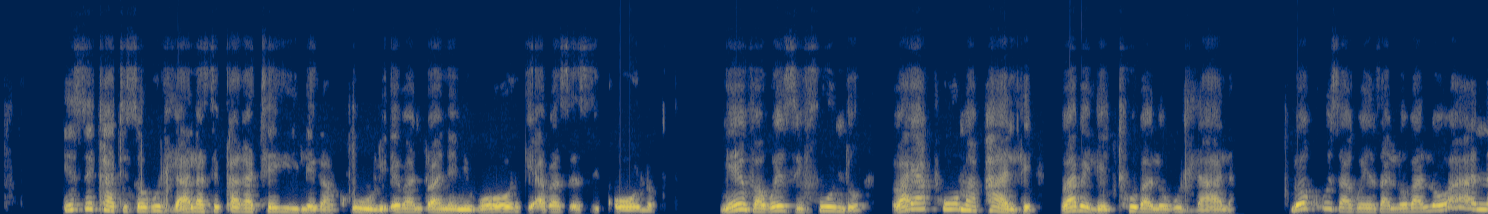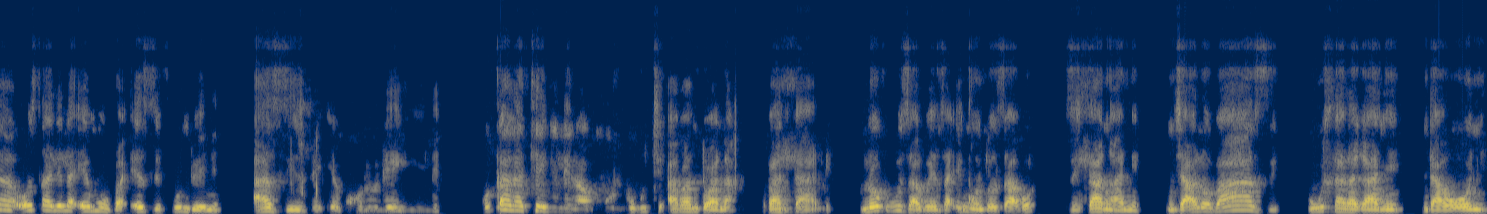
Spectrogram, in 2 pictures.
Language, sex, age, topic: North Ndebele, female, 50+, education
